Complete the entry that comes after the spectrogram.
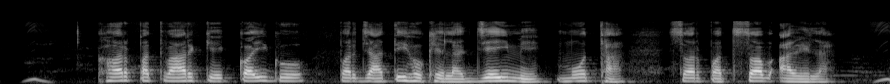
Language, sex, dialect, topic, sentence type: Bhojpuri, male, Southern / Standard, agriculture, statement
